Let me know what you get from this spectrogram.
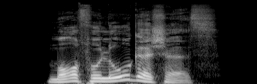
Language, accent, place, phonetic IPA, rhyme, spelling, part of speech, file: German, Germany, Berlin, [mɔʁfoˈloːɡɪʃəs], -oːɡɪʃəs, morphologisches, adjective, De-morphologisches.ogg
- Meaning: strong/mixed nominative/accusative neuter singular of morphologisch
